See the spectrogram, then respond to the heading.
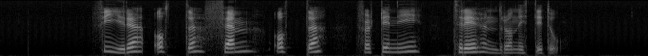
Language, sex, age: Norwegian, female, 33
